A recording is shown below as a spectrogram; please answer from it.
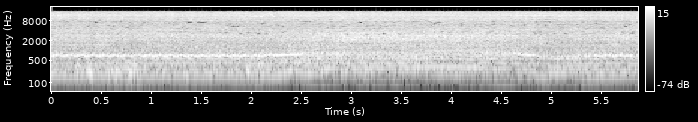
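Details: Ayla car on its first start after water got into the engine: revs climb and drop smoothly, following the throttle with no misfire or knock, then idle holds stable; check engine light cleared, sounds healthy.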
